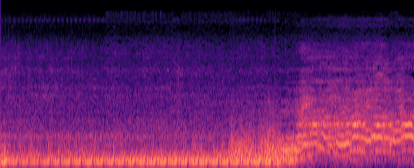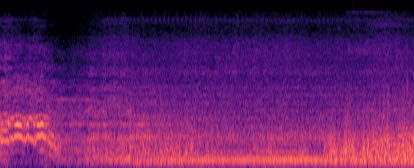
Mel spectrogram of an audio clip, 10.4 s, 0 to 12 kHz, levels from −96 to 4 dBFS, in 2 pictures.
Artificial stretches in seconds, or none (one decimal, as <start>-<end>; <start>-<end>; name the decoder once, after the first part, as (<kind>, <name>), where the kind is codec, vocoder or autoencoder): 3.5-6.8 (codec, SNAC)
